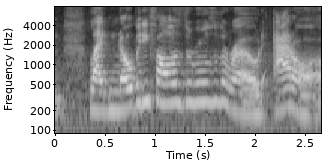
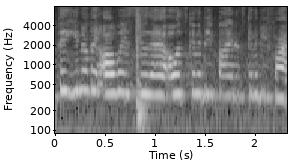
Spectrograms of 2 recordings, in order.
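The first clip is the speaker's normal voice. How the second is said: dismissive friend; 8 semitones higher, faster than usual. Retold or imitated. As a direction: wave his worry away lightly. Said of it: "She's like".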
